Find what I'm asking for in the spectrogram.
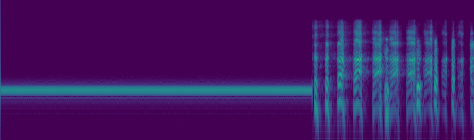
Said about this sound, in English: You guys bleep it out, okay?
